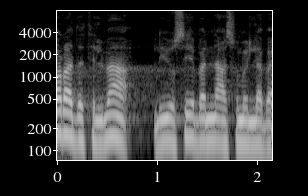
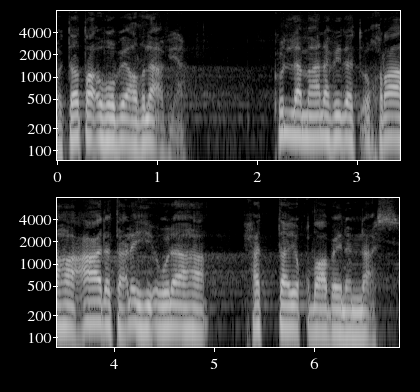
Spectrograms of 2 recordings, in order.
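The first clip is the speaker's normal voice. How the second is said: usual speaking voice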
